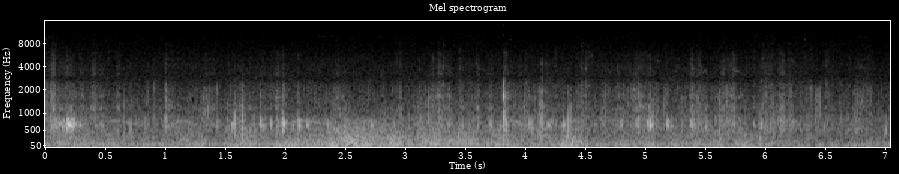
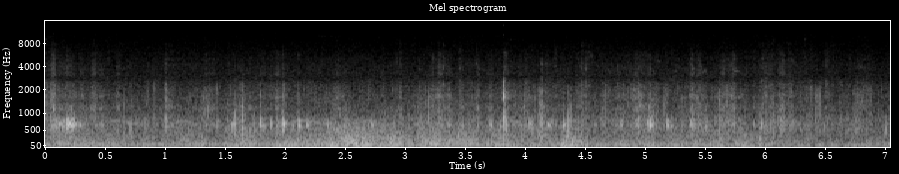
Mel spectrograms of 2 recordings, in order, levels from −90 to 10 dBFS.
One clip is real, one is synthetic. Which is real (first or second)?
first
